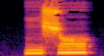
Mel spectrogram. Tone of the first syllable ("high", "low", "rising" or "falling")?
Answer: low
